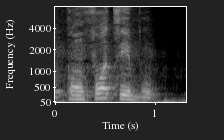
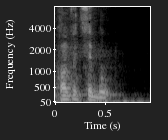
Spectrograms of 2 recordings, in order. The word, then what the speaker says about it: comfortable: That's not the way you pronounce it. It is Wednesday. We will say comfortable instead of comfortable.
